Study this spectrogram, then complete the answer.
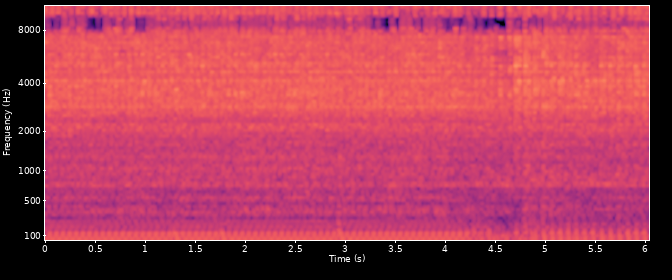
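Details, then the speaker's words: Old Stander mower twin-cylinder engine running only on the number two cylinder (number one had a bent pushrod and stuck exhaust valve); carburetor missing a welsh plug causes a low, lumpy idle that surges and hunts. "um but it is actually running but it's running on the number two cylinder over here um the carburetor excuse me the carburetor is missing a welsh plug which is when i started up you'll hear it kind of surge at idle that's why it's doing that"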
